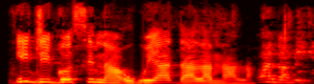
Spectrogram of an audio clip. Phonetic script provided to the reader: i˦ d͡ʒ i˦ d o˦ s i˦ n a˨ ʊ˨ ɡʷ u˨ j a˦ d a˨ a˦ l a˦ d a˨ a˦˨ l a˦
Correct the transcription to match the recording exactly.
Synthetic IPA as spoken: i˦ d͡ʒ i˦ ɡ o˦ s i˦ n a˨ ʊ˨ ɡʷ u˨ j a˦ d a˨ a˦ l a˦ n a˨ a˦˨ l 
